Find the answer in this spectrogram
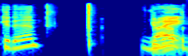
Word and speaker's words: Suikoden: Like kept calling it Sui Koden or Oh, dude, no. or like it's not like almost like chop suey, and I'm like Suikoden.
